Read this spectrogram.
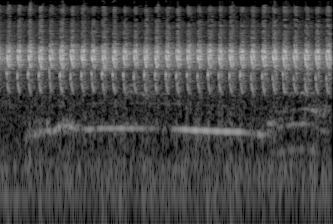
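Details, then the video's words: Long-tailed shrike song played as a stimulus to make caged shrikes answer: an even, rapid train of raspy chattering notes, about three per second, with a faint low whistle running underneath. "pancingan cendet PAGI SIANG SORE pancingan khusus buat cendet bahan agar cepat nyaut emosi ikt bunyi"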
